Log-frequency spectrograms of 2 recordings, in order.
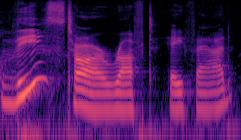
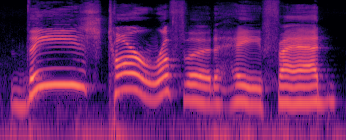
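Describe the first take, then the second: First: It is read in a normal accent. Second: It is read in a hick accent.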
